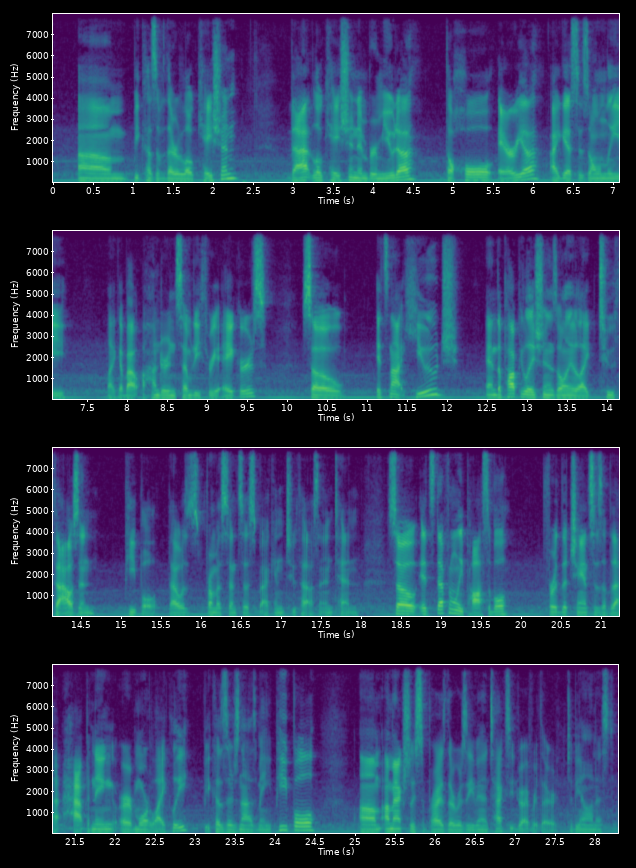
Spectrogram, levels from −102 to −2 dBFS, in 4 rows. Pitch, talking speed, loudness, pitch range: 110 Hz, 155 wpm, -32 LUFS, 100-125 Hz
